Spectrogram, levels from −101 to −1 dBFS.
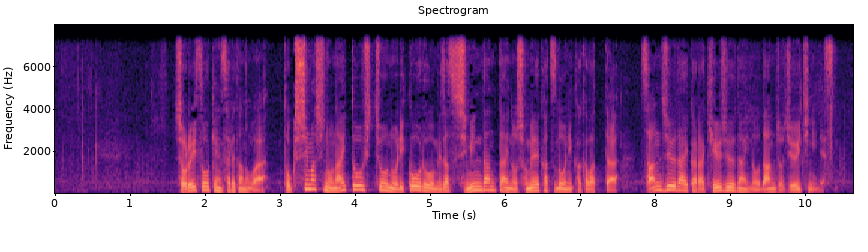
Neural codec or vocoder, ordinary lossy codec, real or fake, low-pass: none; none; real; 7.2 kHz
